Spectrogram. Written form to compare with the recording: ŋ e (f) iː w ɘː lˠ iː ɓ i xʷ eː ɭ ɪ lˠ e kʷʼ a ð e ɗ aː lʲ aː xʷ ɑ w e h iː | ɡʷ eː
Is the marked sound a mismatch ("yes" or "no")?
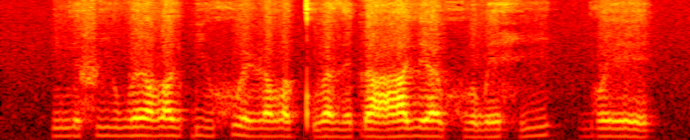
no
